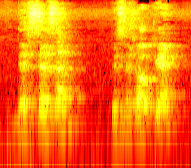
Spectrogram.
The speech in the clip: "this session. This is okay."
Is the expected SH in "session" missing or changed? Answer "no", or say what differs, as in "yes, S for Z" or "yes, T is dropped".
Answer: yes, S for SH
